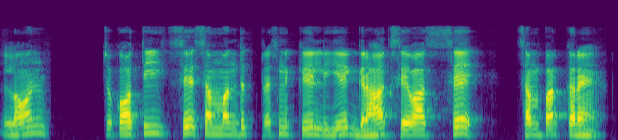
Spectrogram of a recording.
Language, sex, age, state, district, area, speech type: Hindi, male, 30-45, Rajasthan, Jaipur, urban, read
